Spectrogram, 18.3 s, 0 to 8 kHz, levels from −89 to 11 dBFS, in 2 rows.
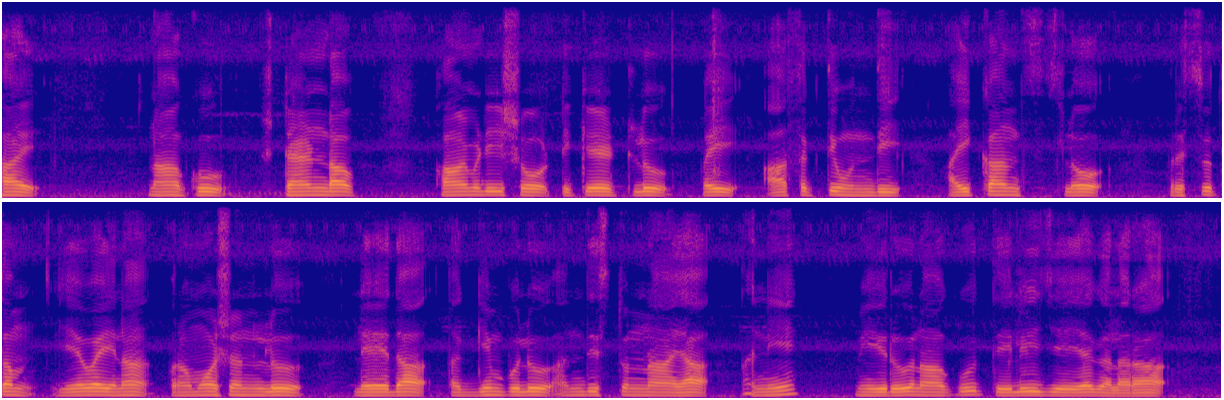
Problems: none marked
